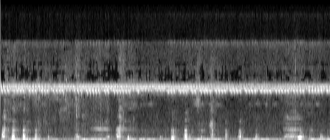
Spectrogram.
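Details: Insects on Mt. Gulugod Baboy in Mabini, Batangas, Philippines, heard while car camping above the ocean: a constant thin, high, ringing buzz, with chickens clucking irregularly and a soft low rumble underneath.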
